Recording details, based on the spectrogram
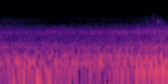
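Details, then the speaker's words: Williams Forsaire wall furnace blower running normally with the furnace heating: steady, even rush of air with a low hum and no surging or scraping; the blower is spinning fast at full speed. "you see this Fan's blown real fast"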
